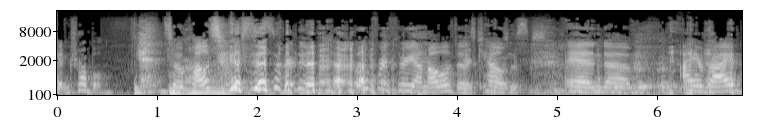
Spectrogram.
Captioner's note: laughter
